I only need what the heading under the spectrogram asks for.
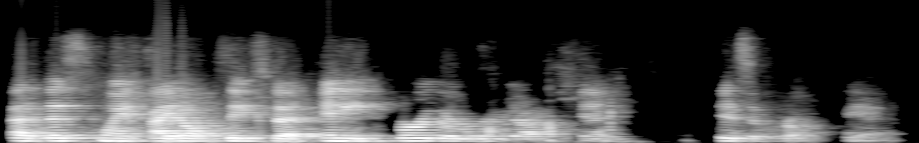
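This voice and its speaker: A woman's voice: medium pitch, flat delivery, a little hiss or hum. Woman prosecutor in an echoey courtroom recording. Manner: measured, formal, deliberate. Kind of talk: formal courtroom argument. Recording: echoey, distant, dull courtroom audio.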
